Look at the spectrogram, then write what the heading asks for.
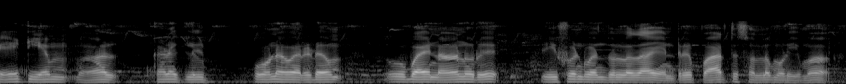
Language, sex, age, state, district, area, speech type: Tamil, male, 30-45, Tamil Nadu, Tiruchirappalli, rural, read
